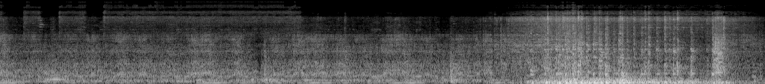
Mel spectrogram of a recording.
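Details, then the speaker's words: 1940 Cadillac 62 series, 346 flathead V8, first start in about 20 years at -4, no exhaust fitted, gas and ether poured down carburetor: few seconds slow cranking, then sudden loud ragged firing on starting fluid before fading. "Wow! I wasn't expecting that. Come on, girl. Come on. It's trying, you can hear it hitting."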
